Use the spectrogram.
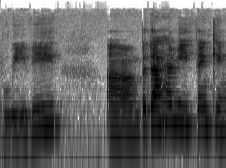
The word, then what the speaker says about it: Levy: name as me, except he pronounces our last name like Levy, and I pronounce it like Levy.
